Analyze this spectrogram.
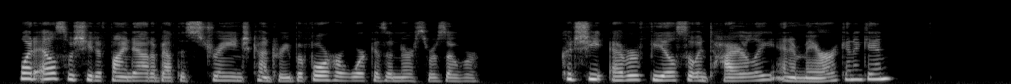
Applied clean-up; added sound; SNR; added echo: none; none; none; none.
